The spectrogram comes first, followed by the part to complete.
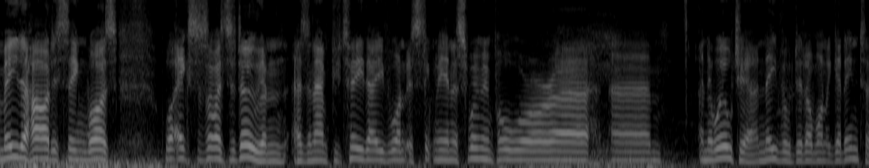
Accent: England, United Kingdom; now in Ireland; as an Englishman

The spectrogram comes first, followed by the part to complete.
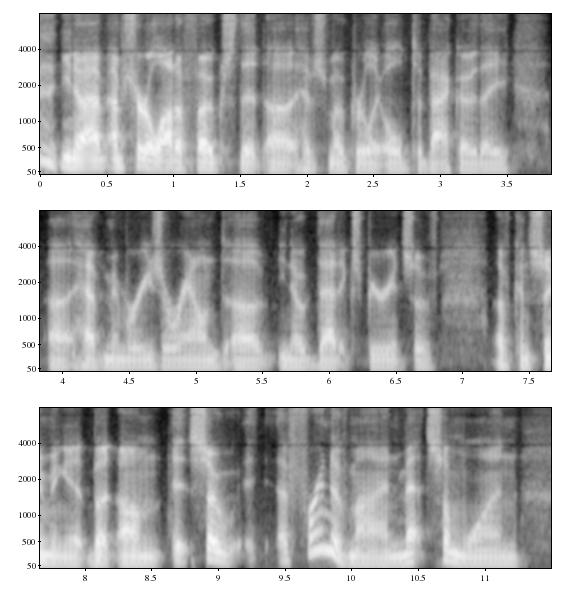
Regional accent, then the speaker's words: the South, United States; I'm from the South. I'm a child of the South

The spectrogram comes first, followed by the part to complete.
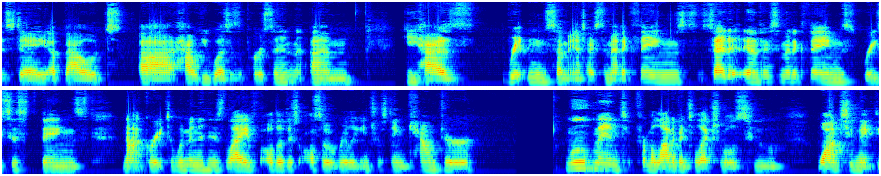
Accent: New England, United States; we all have extremely hooded eyes and come from New England

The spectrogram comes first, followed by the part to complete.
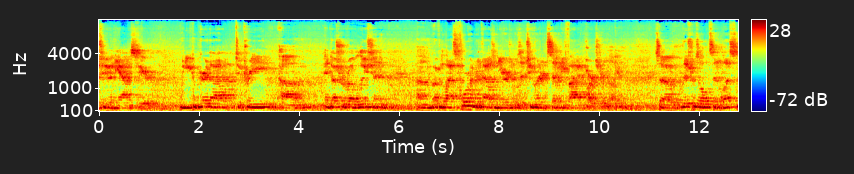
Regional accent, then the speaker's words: the South, United States; accent: Southern; I'm from the South

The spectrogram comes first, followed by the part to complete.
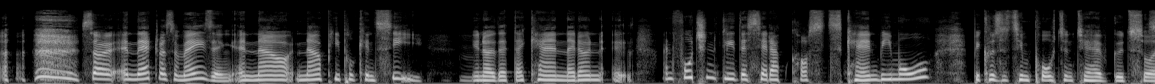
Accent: Mpumalanga, South Africa; I grew up in Mpumalanga

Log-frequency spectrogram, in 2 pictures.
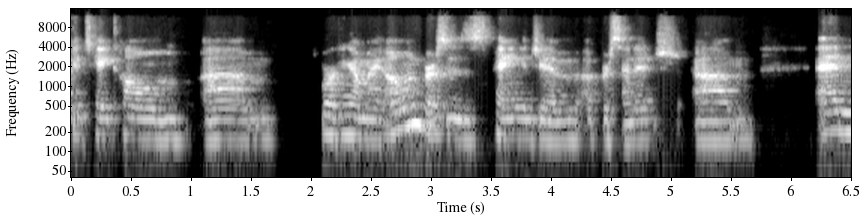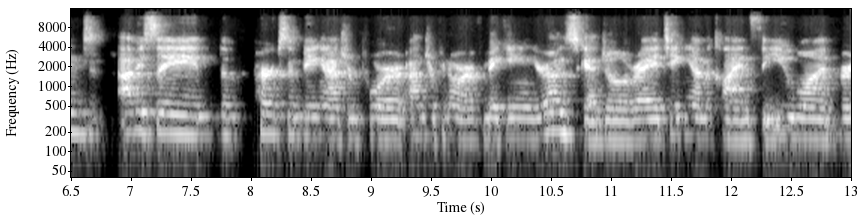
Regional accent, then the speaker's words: Philadelphia, Pennsylvania, United States; moved away as an adult; also born or lived in Orlando, Florida; now in Washington, D.C., United States; I grew up in the Philadelphia area.

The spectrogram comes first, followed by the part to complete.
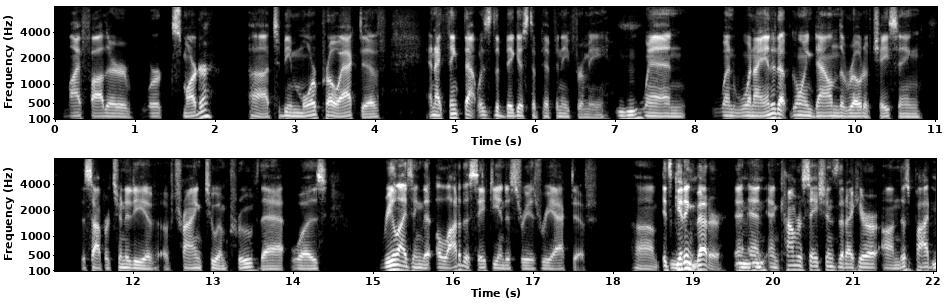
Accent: Midwest, United States; growing up in the Midwest

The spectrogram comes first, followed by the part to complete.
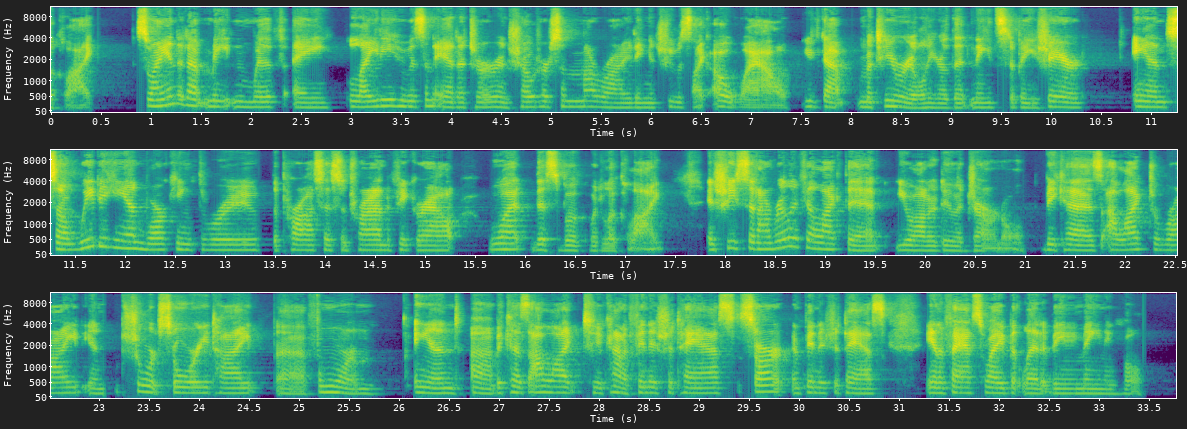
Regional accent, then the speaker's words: Kentucky, United States; moved away as an adult; also born or lived in Mississippi / Texas; now in Virginia, United States; Grew up in Kentucky.

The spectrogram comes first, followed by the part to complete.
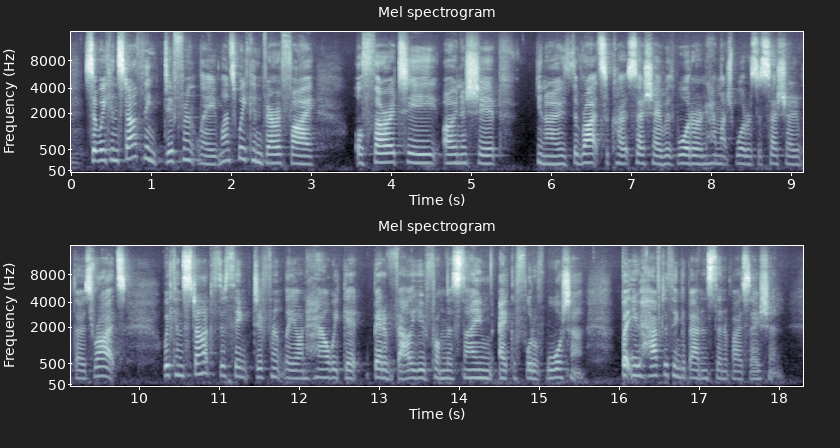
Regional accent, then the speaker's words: Whanganui, Manawatū-Whanganui, New Zealand; now in Brisbane, Australia; I was born in New Zealand, and my hometown was Wanganui

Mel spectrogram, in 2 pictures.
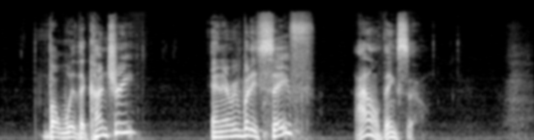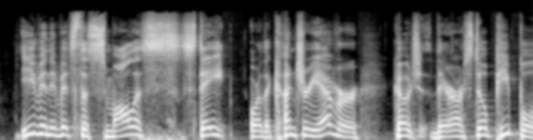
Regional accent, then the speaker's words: Texas, United States; moved away; I'm from Texas, dude.

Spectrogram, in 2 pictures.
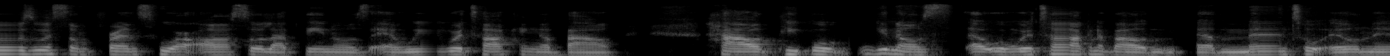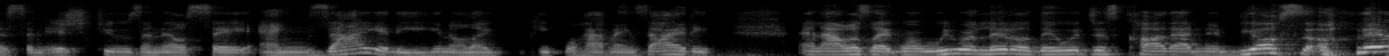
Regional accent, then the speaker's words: Miami, Florida, United States; also born or lived in Boston / New York / Dominican Republic; I grew up in Miami and that's where I really grew up.

